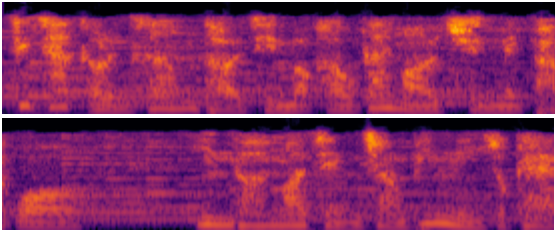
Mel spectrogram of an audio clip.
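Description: A man's voice: medium pitch, normal speed. A man with a Hong Kong Cantonese accent announcing a radio drama in a dramatic style. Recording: muffled radio announcement over loud music.

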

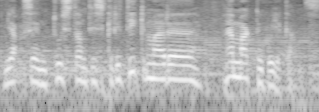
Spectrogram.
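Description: Man acting a high-voiced, hesitant Flemish doctor. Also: over music, natural voice. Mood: measured, hesitant. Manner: halting, formal. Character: hesitant, protesting male hospital doctor. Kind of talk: radio drama acting.

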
